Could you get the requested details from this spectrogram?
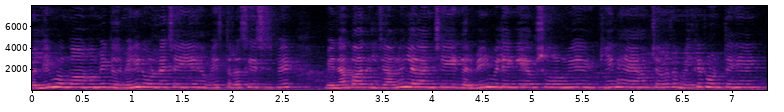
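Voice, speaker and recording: A woman voicing a fair-minded young daughter who reasons calmly with her mother, recorded in a roomy, noisy space. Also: high voice, fast talker, natural voice. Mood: reasoning.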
